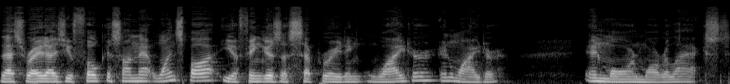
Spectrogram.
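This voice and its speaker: The recording is very clean, with a silent background. A man with a plain, everyday voice speaks at medium pitch and a moderate pace, with ordinary pitch variation. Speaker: hypnosis instructor. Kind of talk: guided hypnosis induction. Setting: video to camera. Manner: gentle, directive, measured.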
